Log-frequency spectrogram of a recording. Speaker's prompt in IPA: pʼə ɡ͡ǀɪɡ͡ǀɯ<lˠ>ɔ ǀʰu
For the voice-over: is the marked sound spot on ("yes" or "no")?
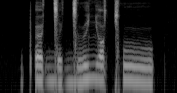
no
